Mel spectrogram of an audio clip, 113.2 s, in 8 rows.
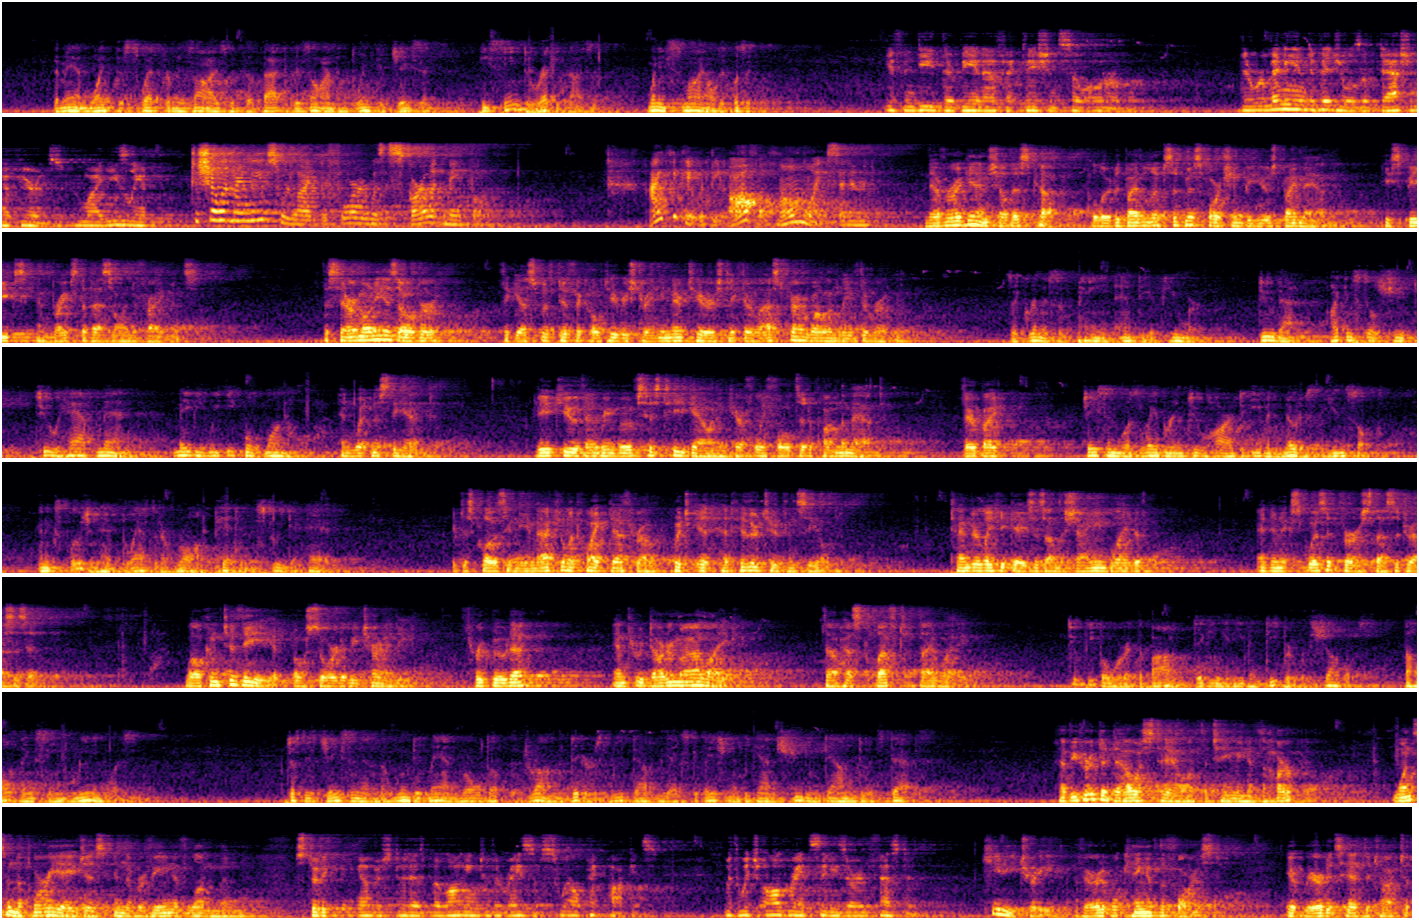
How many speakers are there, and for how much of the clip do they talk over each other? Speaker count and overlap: four, no overlap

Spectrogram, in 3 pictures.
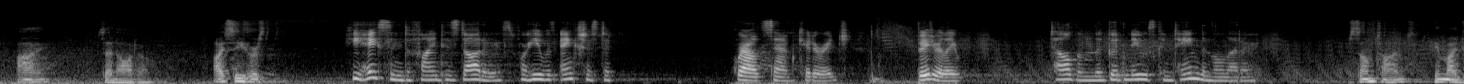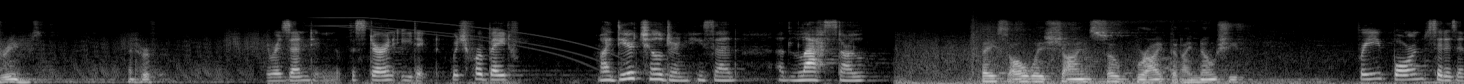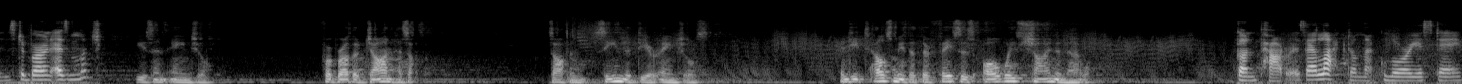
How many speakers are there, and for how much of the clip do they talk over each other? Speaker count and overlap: three, no overlap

